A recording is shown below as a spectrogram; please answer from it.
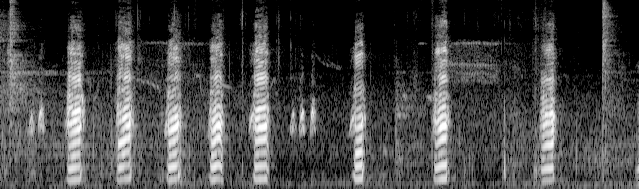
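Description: A duck quacks in loud, harsh bursts, about ten calls in uneven rhythm, close by, with a softer voice murmuring briefly between them.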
